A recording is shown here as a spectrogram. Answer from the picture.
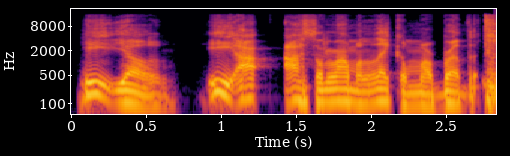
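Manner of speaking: usual speaking voice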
